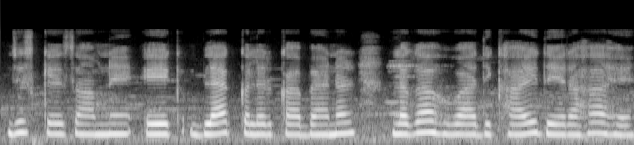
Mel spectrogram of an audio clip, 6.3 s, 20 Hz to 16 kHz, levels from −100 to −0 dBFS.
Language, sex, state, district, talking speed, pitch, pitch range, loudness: Hindi, female, Uttar Pradesh, Lucknow, 125 wpm, 225 Hz, 220-240 Hz, -15 LUFS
